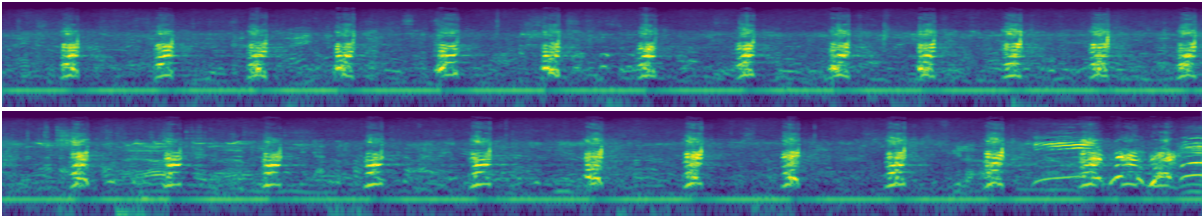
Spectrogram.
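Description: German Shepherd Dog barking steadily at a protection helper hidden in a blind, single sharp barks about one and a half a second in an even rhythm: the hold-and-bark of a protection trial. Near the end the even run of barks breaks into a jumble of other sounds.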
